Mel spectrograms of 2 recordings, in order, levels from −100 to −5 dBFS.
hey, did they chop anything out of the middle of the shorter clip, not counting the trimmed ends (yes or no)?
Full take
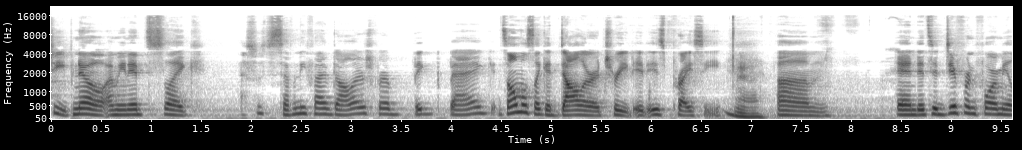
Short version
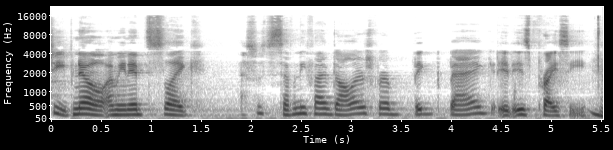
yes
